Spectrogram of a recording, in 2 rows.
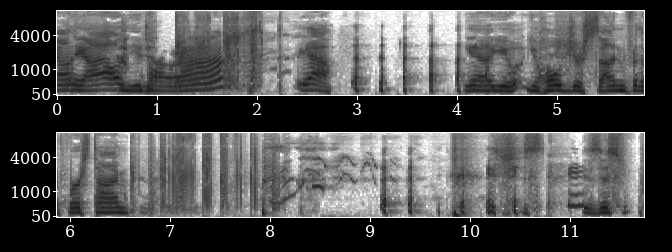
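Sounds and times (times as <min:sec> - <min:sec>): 
speech: 0:00.0 - 0:03.1, 0:04.0 - 0:07.0, 0:10.2 - 0:11.7
laughter: 0:00.0 - 0:05.2, 0:07.9 - 0:11.7
sputtering squeaky fart sounds: 0:01.0 - 0:02.3, 0:06.6 - 0:08.1.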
